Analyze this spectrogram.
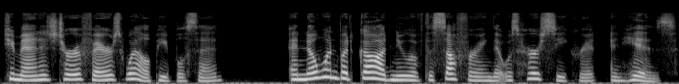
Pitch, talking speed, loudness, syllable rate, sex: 205 Hz, 195 wpm, -18 LUFS, 5.1 syllables/s, female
